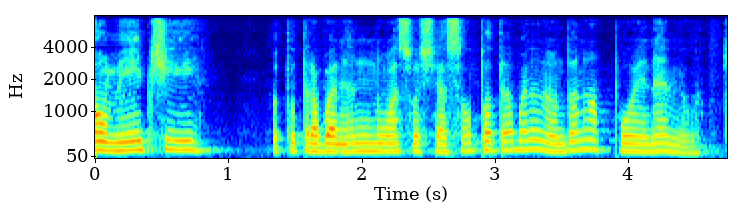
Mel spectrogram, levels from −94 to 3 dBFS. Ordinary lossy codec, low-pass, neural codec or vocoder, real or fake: none; none; codec, 16 kHz, 1.1 kbps, Voila-Tokenizer; fake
